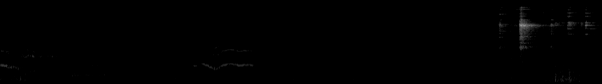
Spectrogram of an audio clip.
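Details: Xander, a Japanese Bobtail kitten, plays with a dog indoors, attacking her head and nipping at her feet. Soft, brief meows early on, one dipping then rising, followed by a loud burst of scuffling and rustling near the end.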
